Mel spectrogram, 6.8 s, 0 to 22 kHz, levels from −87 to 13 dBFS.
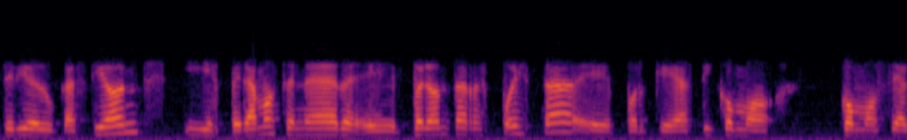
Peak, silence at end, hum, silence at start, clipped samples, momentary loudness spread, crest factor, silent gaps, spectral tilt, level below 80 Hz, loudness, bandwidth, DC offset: -8 dBFS; 0 s; none; 0.05 s; under 0.1%; 11 LU; 20 dB; none; -5.5 dB/octave; -62 dBFS; -28 LUFS; 9.8 kHz; under 0.1%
